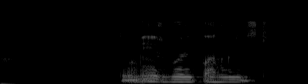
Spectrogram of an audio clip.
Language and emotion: Russian, neutral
